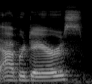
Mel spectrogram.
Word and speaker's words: Aberdares: other expeditions to find, one was in the Aberdares, sounds like horrible in an American accent, but that is how you say it, in Kenya, both of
